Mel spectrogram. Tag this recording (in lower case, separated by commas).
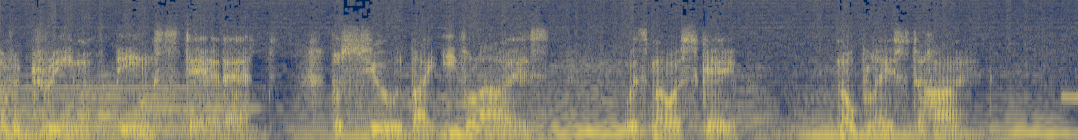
monologue, speech, music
